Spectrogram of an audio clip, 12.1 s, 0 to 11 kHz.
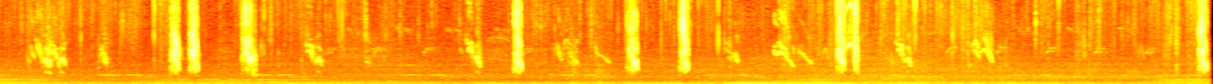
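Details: Sparrows in a group that includes a yellow-beaked bird, 5 February 2018: scattered single high chirps every second or two, with a few quick paired notes, over a faint low rumble and a thin steady tone.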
